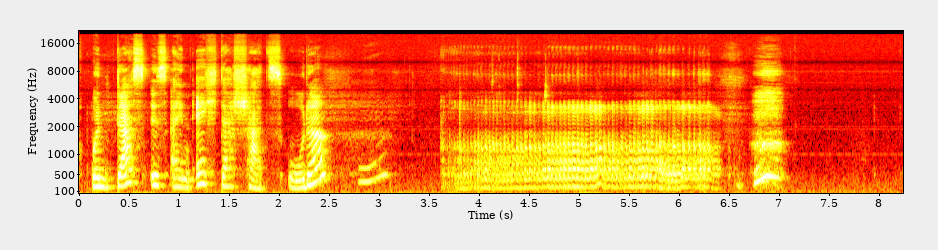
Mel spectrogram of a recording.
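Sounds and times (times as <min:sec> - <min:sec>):
speech: 0:00.1 - 0:02.6
stomach growling: 0:02.9 - 0:06.7.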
